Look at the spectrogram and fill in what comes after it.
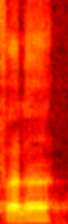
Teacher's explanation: fala mad tabi'i fathah di alif, panjangnya 1 alif atau 2 harokat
